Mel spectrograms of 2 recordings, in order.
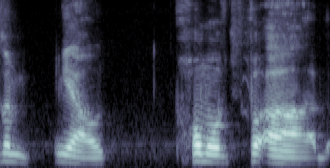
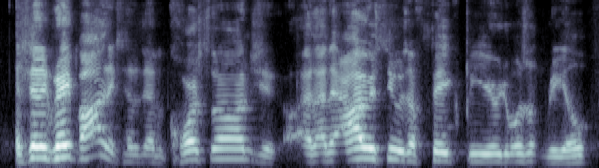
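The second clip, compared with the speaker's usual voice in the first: usual speaking voice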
